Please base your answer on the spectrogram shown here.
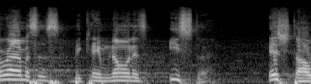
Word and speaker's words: Ishtar: became known as Easter Ishtar which is pronounced Easter and her moon egg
